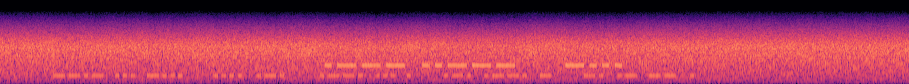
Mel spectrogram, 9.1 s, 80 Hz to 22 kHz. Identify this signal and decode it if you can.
Morse code, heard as two keyed tones, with heavy radio static. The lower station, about 30 wpm, 490 Hz: QSB HR PSE RPT NAME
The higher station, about 19 wpm, 960 Hz: J2 B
